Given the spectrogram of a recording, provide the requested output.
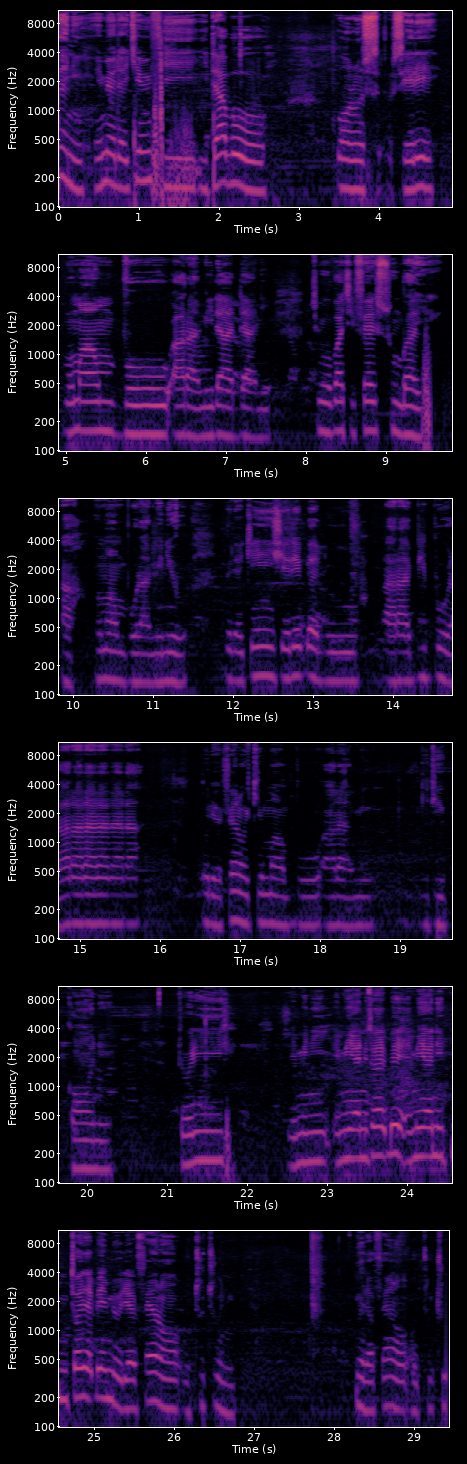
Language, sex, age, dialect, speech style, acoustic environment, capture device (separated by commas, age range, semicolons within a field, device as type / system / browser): Yoruba, male, 25-34, Nigeria - Kano, relaxed, traffic, mobile / Linux / Chrome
